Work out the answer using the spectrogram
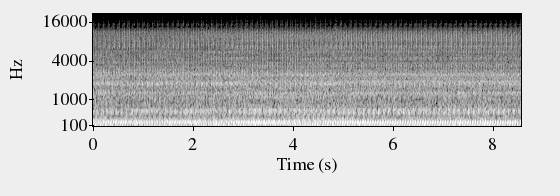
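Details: John Deere 445 twin running cold, still warming up, during coil test; uneven, lumpy idle with irregular beat and no clean rhythm; owner suspects too much fuel, overly rich mixture.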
